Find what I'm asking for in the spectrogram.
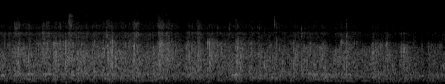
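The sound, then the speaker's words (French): Audience applause for the administrative and teaching teams behind the master's programmes at the École des Ponts: dense, continuous clapping from many hands, steady in loudness throughout with no break. “j'aimerais qu'on applaudisse toutes ces équipes administratives et pédagogiques qui font que ces masters peuvent tenir”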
